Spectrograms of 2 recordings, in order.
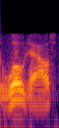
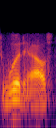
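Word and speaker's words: Wodehouse: I thought that was Wode House. And somebody who knew those things, you know, explained it to me that, it's actually pronounced Woodhouse.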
